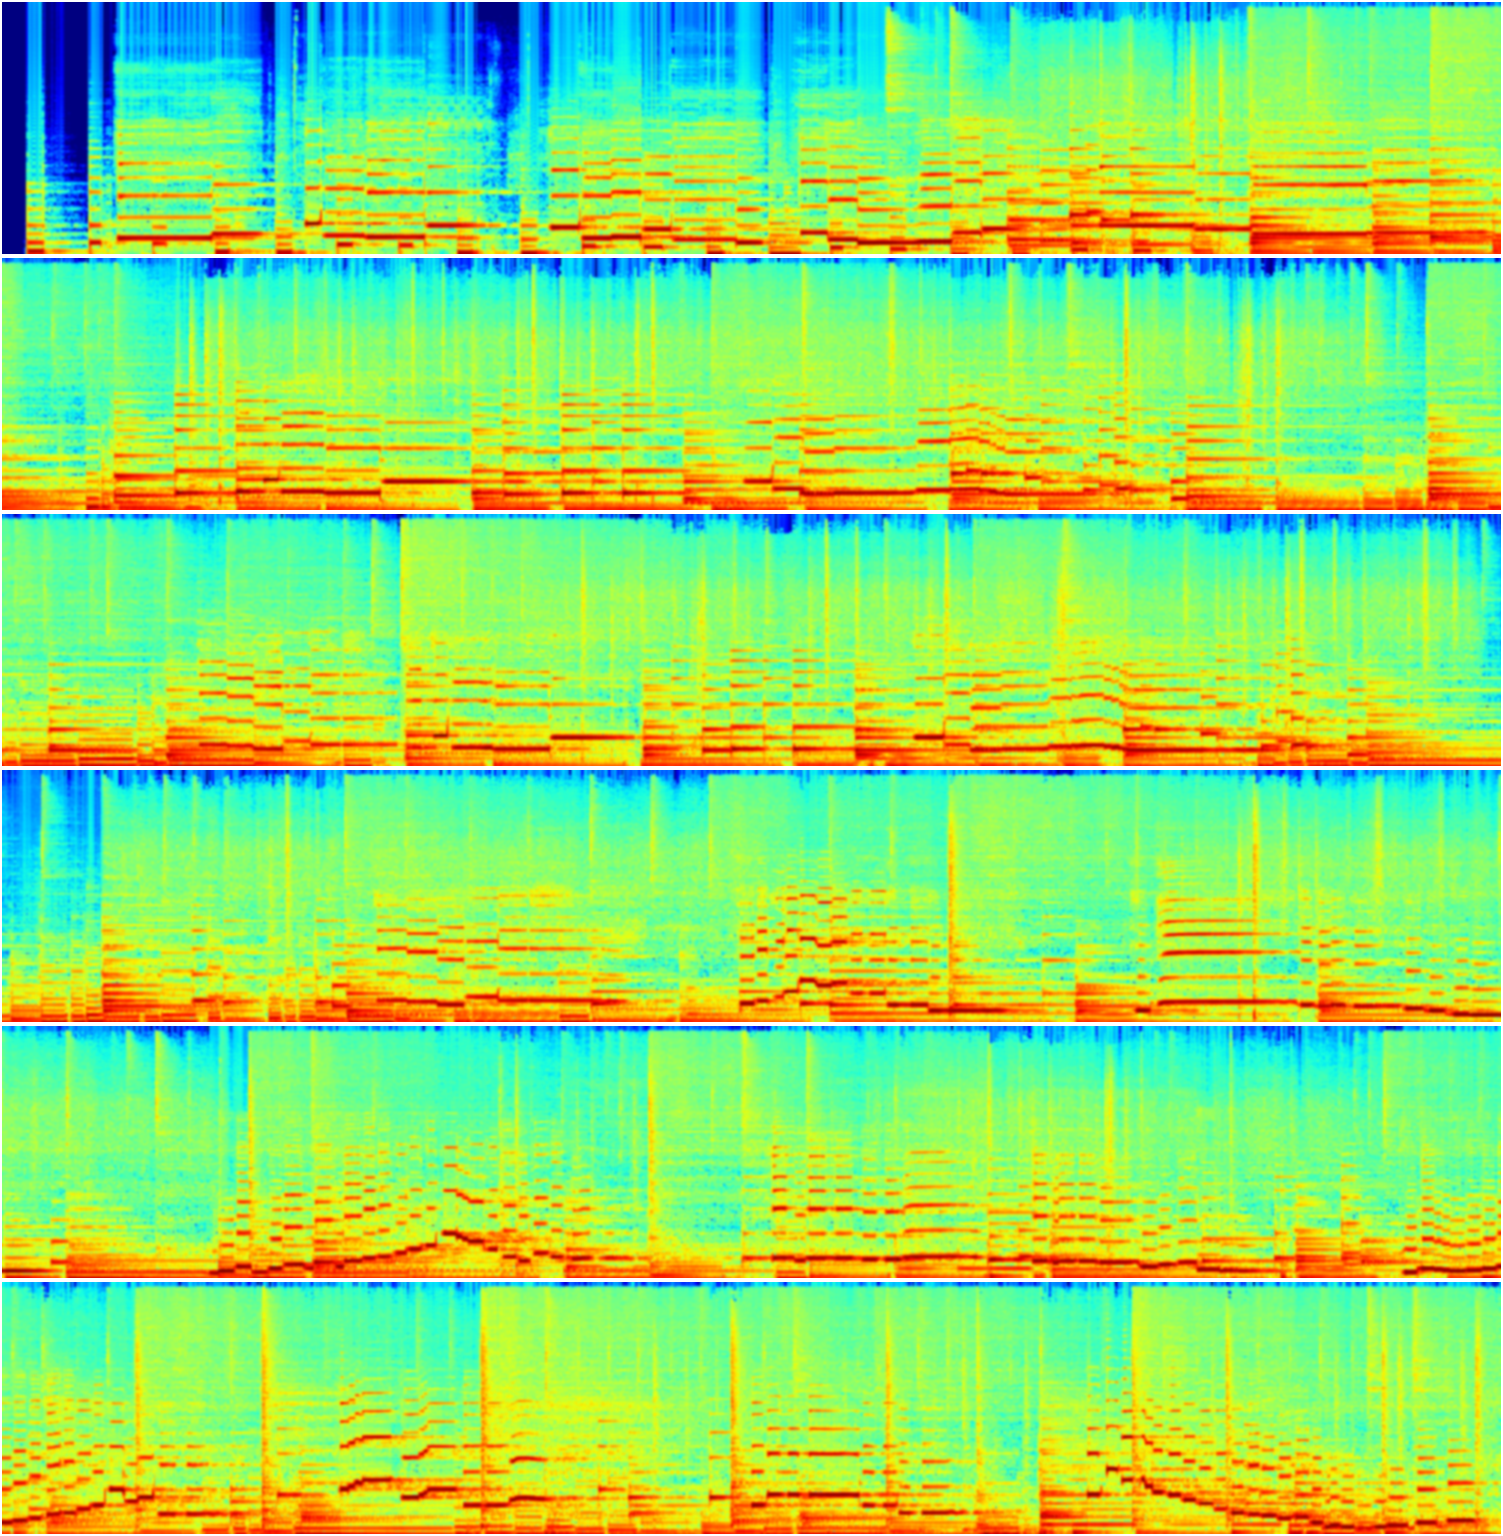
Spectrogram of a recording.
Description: saksofon, klarnet
fortepian
perkusja.
gitara basowa.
